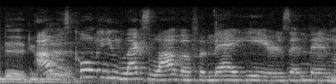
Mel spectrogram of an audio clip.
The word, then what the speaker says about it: Lex Lavo: So let me introduce Lex Lavo. Am I saying it right? Yes. Did I put like the Spanish little touch to it? Nah, you did. I was calling you Lex Lavo for mad years, and then like that's Lava, right?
